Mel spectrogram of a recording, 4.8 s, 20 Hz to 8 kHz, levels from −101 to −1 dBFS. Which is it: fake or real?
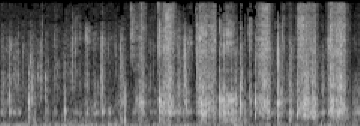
real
